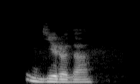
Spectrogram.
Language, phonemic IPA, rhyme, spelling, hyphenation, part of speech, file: Romanian, /ɡiˈro.da/, -oda, Ghiroda, Ghi‧ro‧da, proper noun, LL-Q7913 (ron)-Ghiroda.wav
- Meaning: 1. a commune of Timiș County, Romania 2. a village in Ghiroda, Timiș County, Romania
